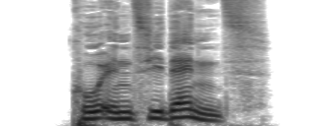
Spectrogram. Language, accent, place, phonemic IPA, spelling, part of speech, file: German, Germany, Berlin, /koʔɪnt͡siˈdɛnt͡s/, Koinzidenz, noun, De-Koinzidenz.ogg
- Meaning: coincidence (state of events appearing to be connected when they are not)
